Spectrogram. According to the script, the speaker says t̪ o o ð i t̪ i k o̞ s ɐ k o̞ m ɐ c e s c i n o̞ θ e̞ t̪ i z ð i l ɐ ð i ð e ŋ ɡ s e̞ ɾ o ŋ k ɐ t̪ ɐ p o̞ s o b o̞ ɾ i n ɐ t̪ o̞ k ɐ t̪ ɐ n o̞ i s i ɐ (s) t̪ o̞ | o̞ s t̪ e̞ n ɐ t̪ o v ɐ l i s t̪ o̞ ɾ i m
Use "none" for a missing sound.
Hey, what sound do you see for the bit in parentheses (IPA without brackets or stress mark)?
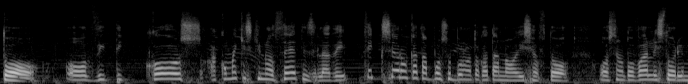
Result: f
